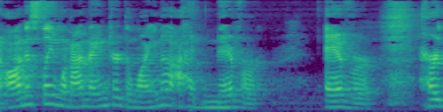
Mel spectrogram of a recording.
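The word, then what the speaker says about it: Delanna: but he insisted it have two n's so it's spelled d-e-l-a-n-n-a i wanted it d-e-l-a-n-a but you know and that's how everybody spells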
